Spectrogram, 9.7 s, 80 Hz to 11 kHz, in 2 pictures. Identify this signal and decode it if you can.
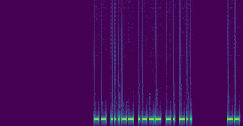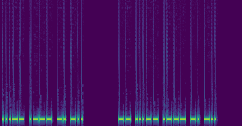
Morse code, heard as a keyed tone, about 36 wpm, 700 Hz. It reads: M3JND M3JND M3JND
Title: DXCC-100 Call Signs - 5 Characters - Repeated 3x - 35wpm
